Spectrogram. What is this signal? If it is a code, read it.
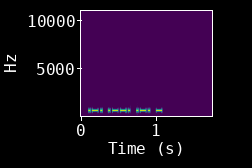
Morse code, heard as a keyed tone, about 46 wpm, 700 Hz. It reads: RPRT
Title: Practice QSO - Exchange 2 - Info - 45wpm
